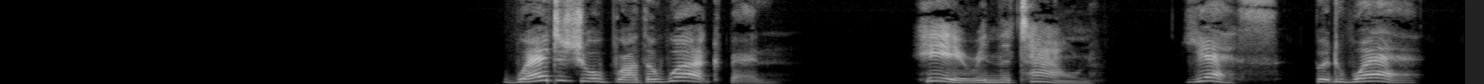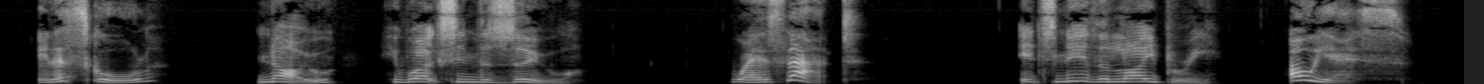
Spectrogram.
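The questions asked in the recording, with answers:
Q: Where does Ben's brother work?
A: in the zoo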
